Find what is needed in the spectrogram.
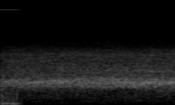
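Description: Steady background hiss in a pause between commentary, with no speech or other distinct event.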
